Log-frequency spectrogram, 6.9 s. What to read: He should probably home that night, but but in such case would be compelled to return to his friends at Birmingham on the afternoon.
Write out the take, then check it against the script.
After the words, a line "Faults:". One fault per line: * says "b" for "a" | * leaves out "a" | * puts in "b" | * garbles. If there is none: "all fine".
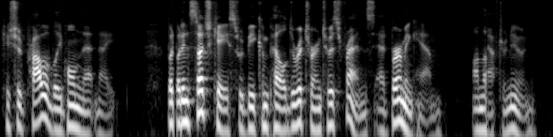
He should probably home that night, but but in such case would be compelled to return to his friends at Birmingham on the afternoon.
Faults:
all fine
